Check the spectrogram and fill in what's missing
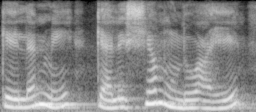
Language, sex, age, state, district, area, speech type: Sindhi, female, 30-45, Gujarat, Kutch, rural, spontaneous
